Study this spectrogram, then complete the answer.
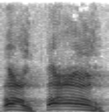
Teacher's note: HE'S COMMUNICATING ENTIRELY THROUGH A GLOTTAL STOP.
